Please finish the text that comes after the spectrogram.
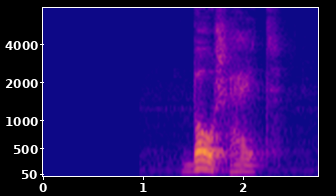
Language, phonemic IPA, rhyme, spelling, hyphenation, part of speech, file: Dutch, /ˈboːs.ɦɛi̯t/, -oːsɦɛi̯t, boosheid, boos‧heid, noun, Nl-boosheid.ogg
- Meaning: anger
